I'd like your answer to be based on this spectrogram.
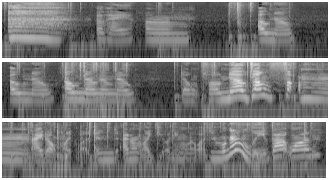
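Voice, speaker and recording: A woman's voice: a little high, background noise. A woman with a stuffed-up nose casually commenting while she plays a game, chatting to herself and her horse. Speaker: gaming vlogger.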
